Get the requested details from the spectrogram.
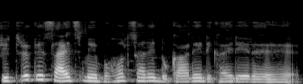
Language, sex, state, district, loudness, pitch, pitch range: Hindi, male, Assam, Sonitpur, -17 LUFS, 150 Hz, 130-160 Hz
